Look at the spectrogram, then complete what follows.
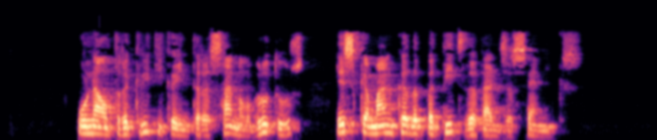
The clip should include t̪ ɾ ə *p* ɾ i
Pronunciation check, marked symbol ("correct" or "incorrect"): incorrect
